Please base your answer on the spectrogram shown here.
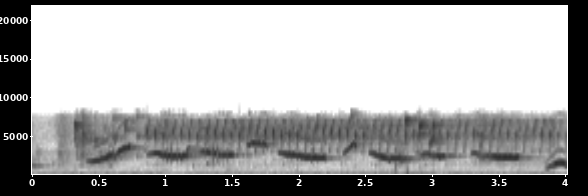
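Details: Aceh white-rumped shama singing hard, giving a string of clear whistled notes that slide up and down and are spaced about half a second apart, over a steady high hiss.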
